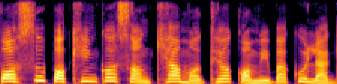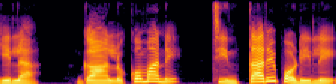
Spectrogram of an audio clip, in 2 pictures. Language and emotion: Odia, neutral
